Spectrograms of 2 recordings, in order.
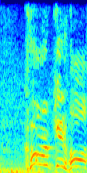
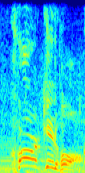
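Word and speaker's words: Korakuen Hall: Say it properly, sir! Corken Hall! It's the first place I've ever wrestled in Japan. Corken Hall!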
